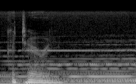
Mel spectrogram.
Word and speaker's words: Kateri: tekaweetha was baptized and took the christian name catherine or as it is pronounced in her language khateri from that day on she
